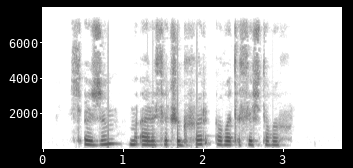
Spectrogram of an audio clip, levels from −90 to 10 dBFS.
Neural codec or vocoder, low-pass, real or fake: none; 7.2 kHz; real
